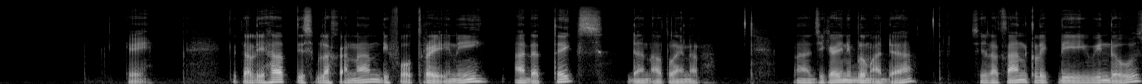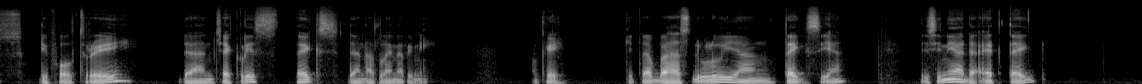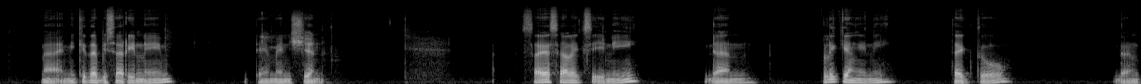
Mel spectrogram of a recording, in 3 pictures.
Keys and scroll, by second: 0.0-0.4 typing, 24.9-26.2 typing.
